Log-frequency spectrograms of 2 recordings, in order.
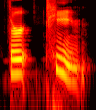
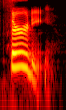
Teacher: teen is louder and longer. Thir is actually shorter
